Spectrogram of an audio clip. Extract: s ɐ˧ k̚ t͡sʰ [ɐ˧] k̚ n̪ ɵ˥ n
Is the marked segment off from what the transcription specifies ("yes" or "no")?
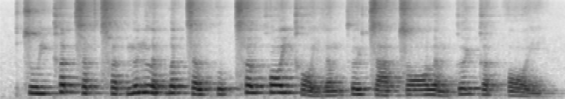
no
